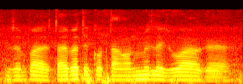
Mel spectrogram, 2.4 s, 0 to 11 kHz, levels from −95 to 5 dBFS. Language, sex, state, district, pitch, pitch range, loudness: Chakma, male, Tripura, Dhalai, 120 Hz, 115-125 Hz, -16 LUFS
